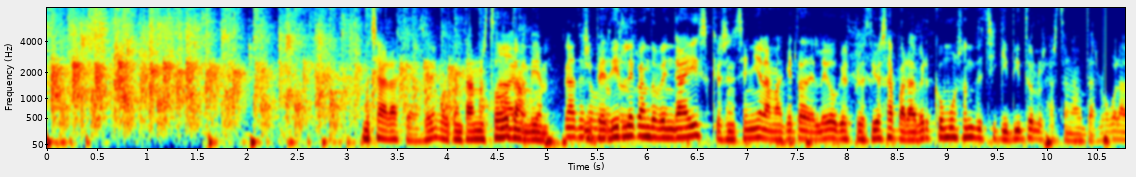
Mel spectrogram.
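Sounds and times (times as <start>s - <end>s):
audience applause: 0.0s - 4.9s
speech: 3.1s - 10.7s.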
